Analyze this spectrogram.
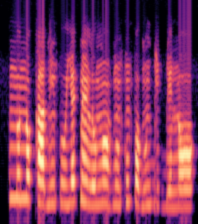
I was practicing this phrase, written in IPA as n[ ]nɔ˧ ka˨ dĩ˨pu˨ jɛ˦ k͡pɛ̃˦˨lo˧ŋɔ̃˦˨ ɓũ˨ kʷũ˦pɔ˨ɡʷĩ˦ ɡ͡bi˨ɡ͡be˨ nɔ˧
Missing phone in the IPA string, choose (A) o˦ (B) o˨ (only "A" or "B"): A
